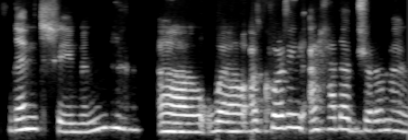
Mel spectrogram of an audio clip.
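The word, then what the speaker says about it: Fremdschämen: The title, Michèle, could you pronounce what? Yes, it's called Frenchman.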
